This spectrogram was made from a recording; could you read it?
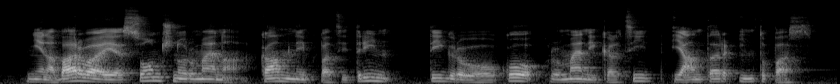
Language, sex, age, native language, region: Slovenian, male, 18-29, Slovenian, Pomurje region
